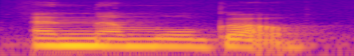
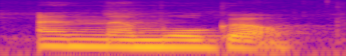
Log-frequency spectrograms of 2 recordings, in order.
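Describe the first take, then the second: No difference in how they are said.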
